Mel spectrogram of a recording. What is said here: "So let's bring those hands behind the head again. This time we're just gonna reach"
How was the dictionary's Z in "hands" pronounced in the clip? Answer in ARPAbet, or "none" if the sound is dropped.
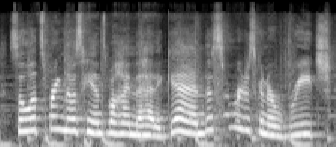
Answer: Z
